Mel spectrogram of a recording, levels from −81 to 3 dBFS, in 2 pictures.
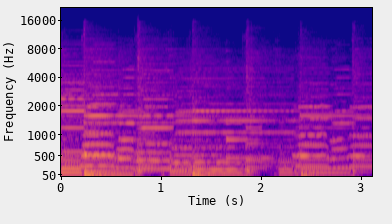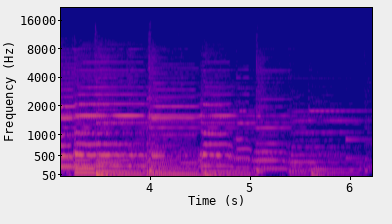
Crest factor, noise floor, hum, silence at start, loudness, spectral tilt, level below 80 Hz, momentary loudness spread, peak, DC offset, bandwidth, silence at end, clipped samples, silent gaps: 22 dB; -53 dBFS; none; 0 s; -32 LUFS; -5.5 dB/octave; -42 dBFS; 21 LU; -10 dBFS; under 0.1%; 16 kHz; 0.05 s; under 0.1%; none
